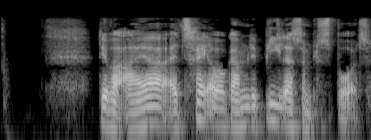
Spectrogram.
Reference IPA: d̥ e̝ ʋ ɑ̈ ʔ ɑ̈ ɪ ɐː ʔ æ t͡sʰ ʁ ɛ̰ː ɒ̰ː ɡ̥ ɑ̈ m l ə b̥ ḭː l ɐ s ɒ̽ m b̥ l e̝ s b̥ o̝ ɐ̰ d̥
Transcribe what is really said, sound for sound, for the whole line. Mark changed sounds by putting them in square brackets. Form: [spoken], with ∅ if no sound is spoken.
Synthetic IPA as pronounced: d̥ e̝ ʋ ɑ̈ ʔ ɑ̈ ɪ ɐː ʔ æ t͡sʰ ʁ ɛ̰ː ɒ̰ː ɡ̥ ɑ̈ m l ə b̥ ḭː l ɐ s ɒ̽ m b̥ l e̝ s b̥ o̝ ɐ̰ d̥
